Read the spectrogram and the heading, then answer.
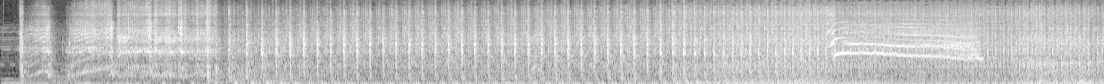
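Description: A motor cultivator engine sputters to life and settles into a loud, steady chugging, its rapid regular pulses continuing throughout with a brief rising whine near the end.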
